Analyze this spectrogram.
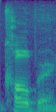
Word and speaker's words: Cockburn: PR pronounces his name Coburn I'm not blaming him for that if my name was spelled cockburn I'd pronounce it Coburn too hey I change the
